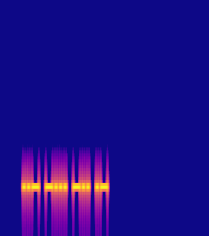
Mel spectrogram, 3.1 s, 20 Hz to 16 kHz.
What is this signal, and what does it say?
Morse code, heard as a keyed tone, about 34 wpm, 700 Hz. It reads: UBDA
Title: All Cut Numbers - 4-Digit 35wpm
